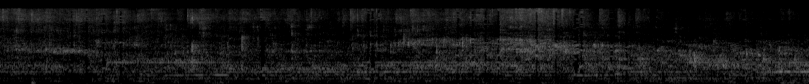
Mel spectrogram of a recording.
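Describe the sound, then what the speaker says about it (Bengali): Water pours steadily into a cooking pan of aloo potol, potatoes and pointed gourd cooked down with poppy seed paste, making a continuous close splashing rush that lasts throughout with no voices. "আমি পানি দিয়ে দিয়েছি।"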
